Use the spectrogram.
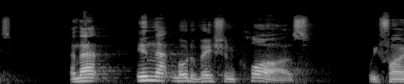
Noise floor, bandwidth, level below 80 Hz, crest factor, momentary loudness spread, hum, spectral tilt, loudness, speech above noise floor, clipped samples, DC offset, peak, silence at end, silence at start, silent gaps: -70 dBFS; 12.5 kHz; -62 dBFS; 20 dB; 12 LU; none; -4 dB/octave; -24 LUFS; 47 dB; under 0.1%; under 0.1%; -4 dBFS; 0 s; 0 s; none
